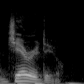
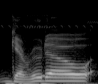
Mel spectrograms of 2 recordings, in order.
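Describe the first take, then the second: First: It begins with a soft J sound. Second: It begins with a hard G sound. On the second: "with the uh, hard G as opposed to the uh, softer one"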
